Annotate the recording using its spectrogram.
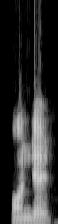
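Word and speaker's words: ponder: कंसीडर कंटेंप्लेट अह कंटेंप्लेट पोंडर regard वज़रे गोल्डना British accent में are silent है American accent में इसको प्रोनाउंस किया जाता है तो पोंडर आप कह सकते हैं पोंडर ठीक है तो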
